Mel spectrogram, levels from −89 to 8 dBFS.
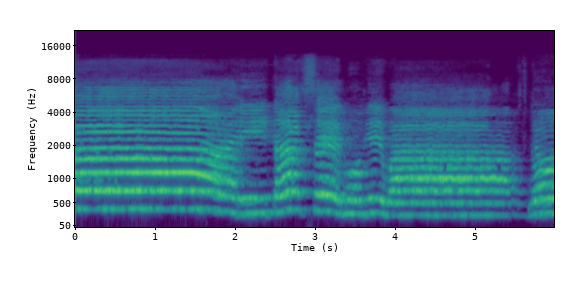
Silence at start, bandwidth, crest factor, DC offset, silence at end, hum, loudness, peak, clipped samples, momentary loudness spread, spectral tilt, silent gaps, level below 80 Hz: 0 s; 13 kHz; 14 dB; under 0.1%; 0 s; none; -19 LUFS; -4 dBFS; under 0.1%; 10 LU; 0 dB/octave; none; -86 dBFS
